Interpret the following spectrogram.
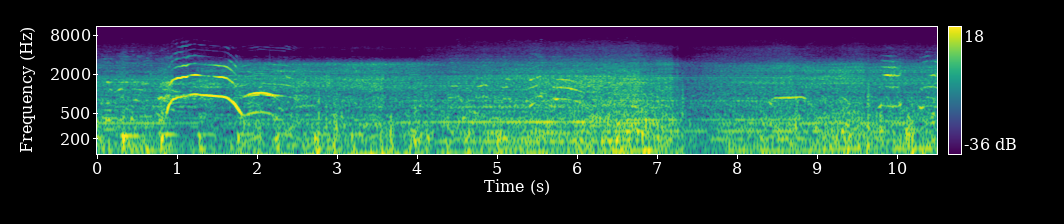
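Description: Thrill boat running fast over open water, its engines droning steadily under rushing wind and spray. About a second in, a passenger lets out a loud whoop that rises and falls, and shorter shouts follow.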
